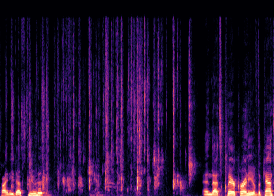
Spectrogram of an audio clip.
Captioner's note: applause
